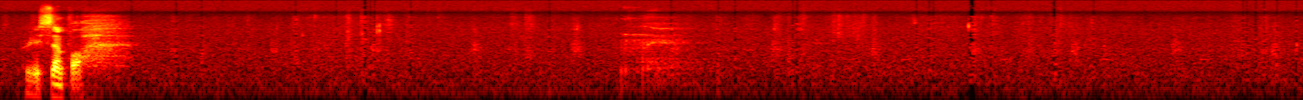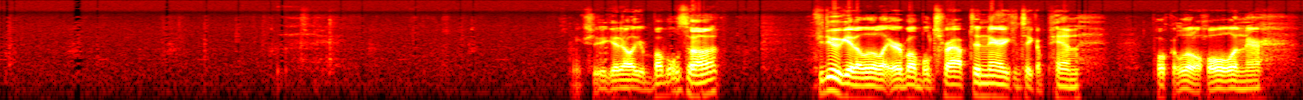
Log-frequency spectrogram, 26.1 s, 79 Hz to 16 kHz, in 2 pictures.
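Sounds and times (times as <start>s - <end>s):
steady background hiss: 0.0s - 26.0s.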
